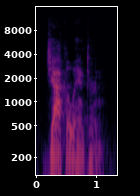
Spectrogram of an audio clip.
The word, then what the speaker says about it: jack o' lantern: And I know if you look up there, it has an O in it, but we really pronounce it jack o' lantern, more like an A instead of an O.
